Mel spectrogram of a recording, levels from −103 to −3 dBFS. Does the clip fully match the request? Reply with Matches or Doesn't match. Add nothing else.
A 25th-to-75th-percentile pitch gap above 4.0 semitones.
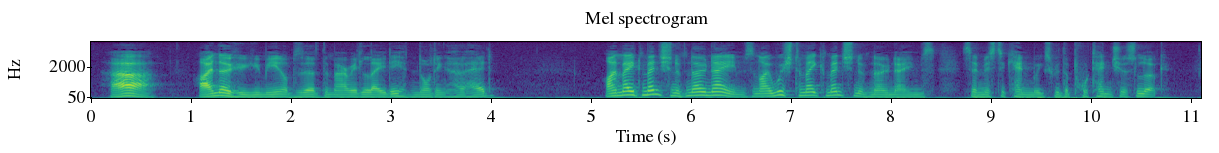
Matches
